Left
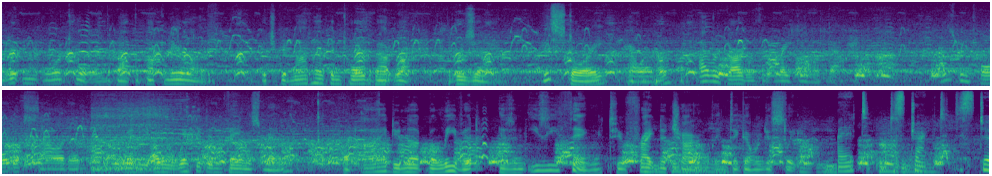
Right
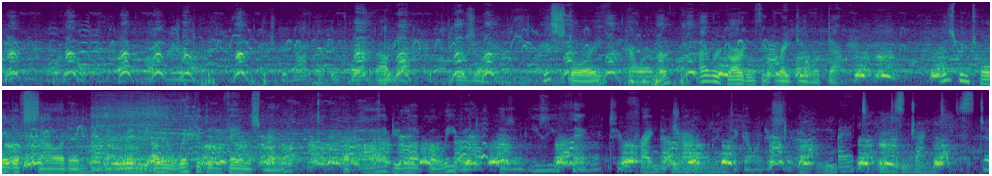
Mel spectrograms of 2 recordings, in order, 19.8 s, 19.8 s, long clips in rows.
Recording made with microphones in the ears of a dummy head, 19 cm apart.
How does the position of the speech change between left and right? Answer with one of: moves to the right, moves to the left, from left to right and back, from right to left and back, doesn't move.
from left to right and back.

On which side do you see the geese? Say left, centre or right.
centre.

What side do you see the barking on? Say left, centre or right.
right.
